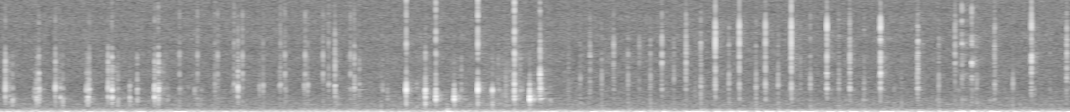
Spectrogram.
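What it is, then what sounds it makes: Plastic handheld game console buttons. A turquoise Nintendo Switch Lite, a small solid plastic handheld console with a screen, is held in both hands while thumbs rapidly press and click its plastic buttons and analog sticks. Quick, dry, bright clicking taps fall in a steady stream over a low, constant hum.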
